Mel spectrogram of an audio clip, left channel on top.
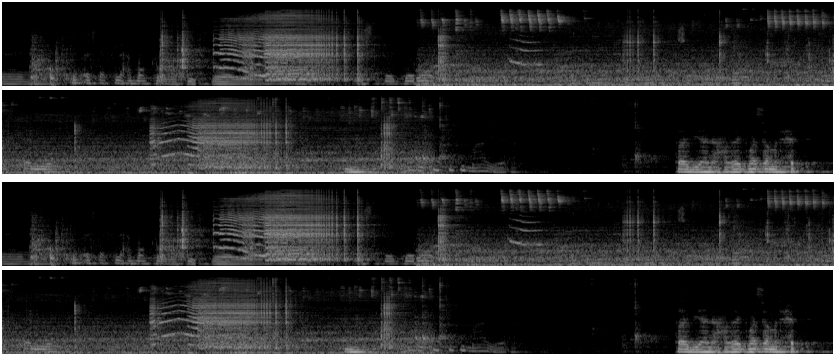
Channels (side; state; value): both; normal; correlation 0.95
